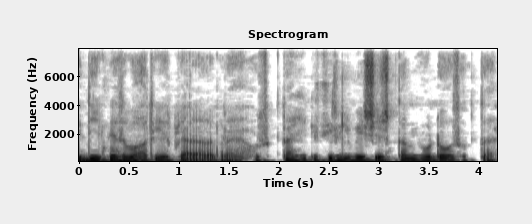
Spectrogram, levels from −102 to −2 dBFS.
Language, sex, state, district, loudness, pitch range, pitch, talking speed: Hindi, male, Bihar, Araria, -16 LUFS, 140-155 Hz, 145 Hz, 345 wpm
